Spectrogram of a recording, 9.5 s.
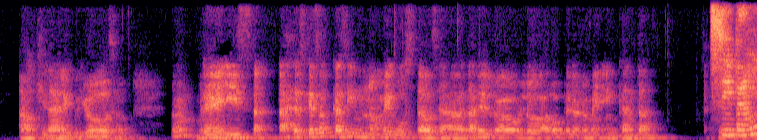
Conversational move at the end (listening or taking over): taking over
